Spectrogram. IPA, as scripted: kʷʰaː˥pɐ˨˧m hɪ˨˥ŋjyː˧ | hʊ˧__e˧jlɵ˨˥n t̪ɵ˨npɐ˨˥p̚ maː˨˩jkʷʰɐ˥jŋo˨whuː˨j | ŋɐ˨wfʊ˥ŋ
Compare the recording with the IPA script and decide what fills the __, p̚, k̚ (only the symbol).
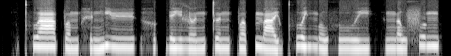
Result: k̚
